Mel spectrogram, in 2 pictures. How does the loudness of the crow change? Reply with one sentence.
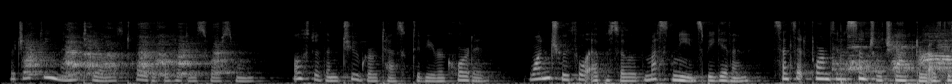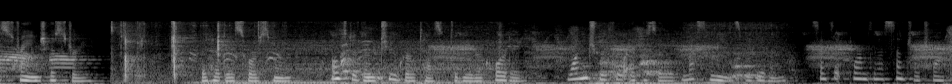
The loudness of the crow goes down.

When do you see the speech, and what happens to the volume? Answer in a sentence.
The speech can be heard from 0.1 to 10.6 s, getting louder; and from 11.5 to 19.0 s, getting quieter.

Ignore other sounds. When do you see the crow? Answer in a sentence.
The crow can be heard from 8.4 to 19.0 s.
